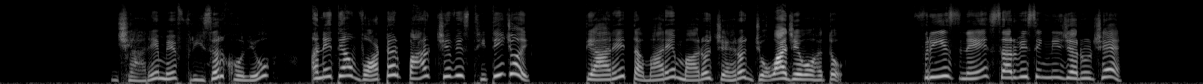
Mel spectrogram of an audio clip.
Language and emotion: Gujarati, surprised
